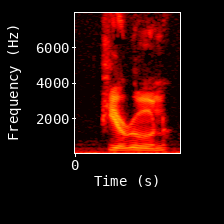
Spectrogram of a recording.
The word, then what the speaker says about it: pirun: have water, which is Pirun, P-I-R-U-N, and is pronounced P-E-R-U-N, Pirun, water.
